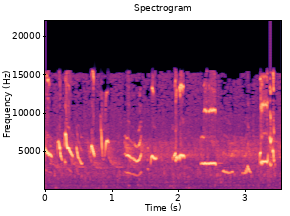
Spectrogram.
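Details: White-eye (pleci) 'ngeriwik' chatter, used as a lure to get silent male white-eyes singing: a rapid, high twitter of thin slurred whistles and chips in quick bursts, with no other sounds.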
